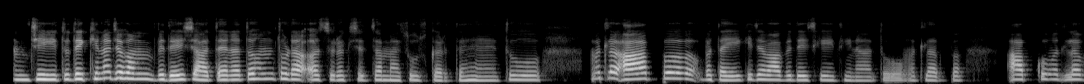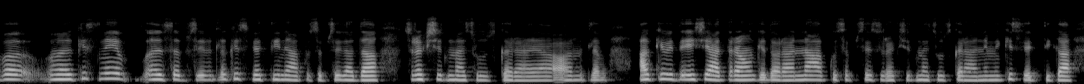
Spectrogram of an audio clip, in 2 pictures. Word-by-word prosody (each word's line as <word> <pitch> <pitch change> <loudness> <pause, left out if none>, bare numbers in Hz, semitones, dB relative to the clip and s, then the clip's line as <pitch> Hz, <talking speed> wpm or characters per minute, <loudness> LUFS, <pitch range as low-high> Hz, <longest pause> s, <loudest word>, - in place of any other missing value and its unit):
जी, 225 +1 +6
तो 230 +2 +1
देखिए 250 +2 +5
ना 290 - +4
जब 285 0 +6
हम 260 -1 +7 0.2
विदेश 225 0 +6
जाते 210 -3 +5
हैं 215 - +6
ना 215 +1 +5
तो 250 - +6
हम 255 0 0
थोड़ा 240 -3 +6
असुरक्षित 205 -2 -1
सा 210 - +2
महसूस 195 -1 -3
करते 180 0 -4
हैं। 185 -1 -1
तो 205 -2 -1 0.5
मतलब 280 0 +2
आप 250 +2 +7 0.4
बताइए 200 -2 +1
कि 230 - -4
जब 225 -1 +2
आप 210 -1 +3
विदेश 200 -1 -1
गईं 200 -1 -3
थीं 195 -2 -6
ना 180 0 -6
तो 95 -1 -5
मतलब 190 - -6 0.5
आपको 230 +1 0
मतलब 230 0 -2
अ, 230 0 -1
किसने 265 0 -6
अ, 230 -2 -4
सबसे 210 -1 -6
मतलब 225 +2 -8
किस 250 -1 -9
व्यक्ति 225 0 -4
ने 215 - -3
आपको 200 -1 -5
सबसे 205 +2 -7
ज़्यादा 200 0 0 0.3
सुरक्षित 225 0 -3
महसूस 200 -2 -5
कराया? 185 -1 -4
और 200 - -3
मतलब 105 - -7 0.3
आपकी 235 +1 0
विदेश 225 0 -2
यात्राओं 205 -1 0
के - - -4
दौरान 195 -1 -2
ना 210 0 -1
आपको 205 0 -8
सबसे 210 +1 -9
सुरक्षित 200 0 -9
महसूस 200 -1 -6
कराने 195 0 -4
में 200 0 -5
किस 240 +2 -9
व्यक्ति 200 - -6
का 195 0 0
210 Hz, 175 wpm, -21 LUFS, 200-230 Hz, 0.5 s, हम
